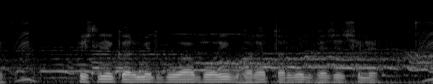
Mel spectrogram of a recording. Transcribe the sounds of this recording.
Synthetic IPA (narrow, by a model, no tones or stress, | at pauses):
pɪt͡ʃʰlikəɾmɪt̪buaboːɾibʱɔɾet̪əɾwəd͡ʒbʱeːd͡ʒet͡ʃʰɪleː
